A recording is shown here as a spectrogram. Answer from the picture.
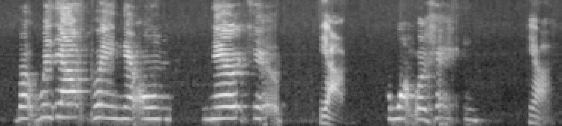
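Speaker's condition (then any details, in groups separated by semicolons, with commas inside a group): Cerebral palsy; speech affected, sounds like stroke to others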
